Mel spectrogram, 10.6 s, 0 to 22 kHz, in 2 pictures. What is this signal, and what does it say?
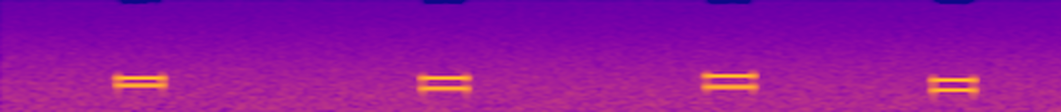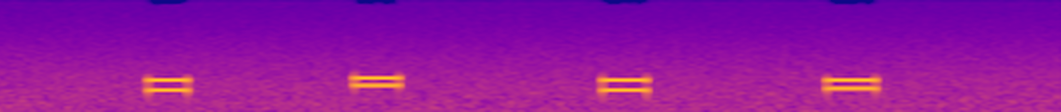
DTMF, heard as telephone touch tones, dialled by hand, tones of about 210 ms. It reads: 0 5 9 1 1 0 1 4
